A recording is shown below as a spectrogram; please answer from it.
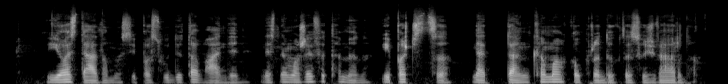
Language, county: Lithuanian, Šiauliai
